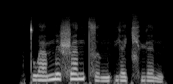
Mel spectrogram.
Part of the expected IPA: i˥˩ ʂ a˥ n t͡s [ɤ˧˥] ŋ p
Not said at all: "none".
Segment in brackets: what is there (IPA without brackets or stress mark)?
ɤ˧˥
